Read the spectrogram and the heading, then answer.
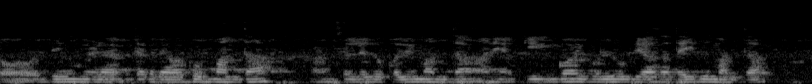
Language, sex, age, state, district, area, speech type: Goan Konkani, male, 18-30, Goa, Quepem, urban, spontaneous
